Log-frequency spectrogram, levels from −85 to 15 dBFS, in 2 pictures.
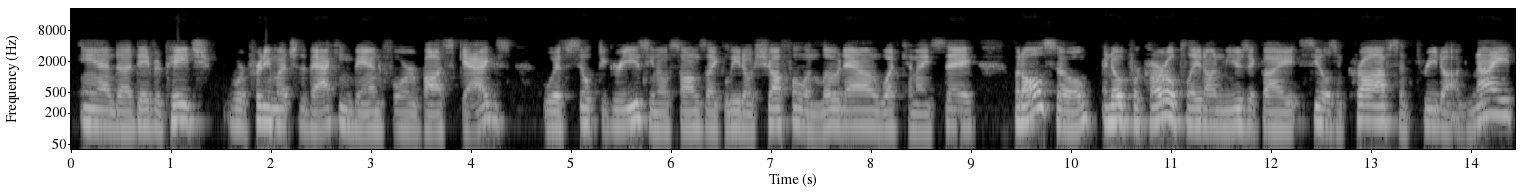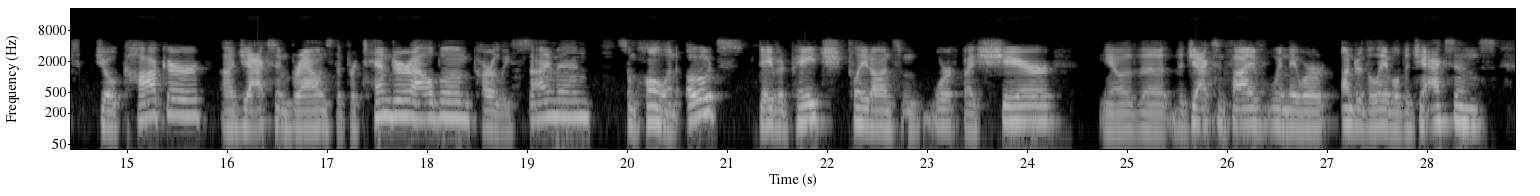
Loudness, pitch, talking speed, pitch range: -19 LUFS, 120 Hz, 165 wpm, 110-145 Hz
